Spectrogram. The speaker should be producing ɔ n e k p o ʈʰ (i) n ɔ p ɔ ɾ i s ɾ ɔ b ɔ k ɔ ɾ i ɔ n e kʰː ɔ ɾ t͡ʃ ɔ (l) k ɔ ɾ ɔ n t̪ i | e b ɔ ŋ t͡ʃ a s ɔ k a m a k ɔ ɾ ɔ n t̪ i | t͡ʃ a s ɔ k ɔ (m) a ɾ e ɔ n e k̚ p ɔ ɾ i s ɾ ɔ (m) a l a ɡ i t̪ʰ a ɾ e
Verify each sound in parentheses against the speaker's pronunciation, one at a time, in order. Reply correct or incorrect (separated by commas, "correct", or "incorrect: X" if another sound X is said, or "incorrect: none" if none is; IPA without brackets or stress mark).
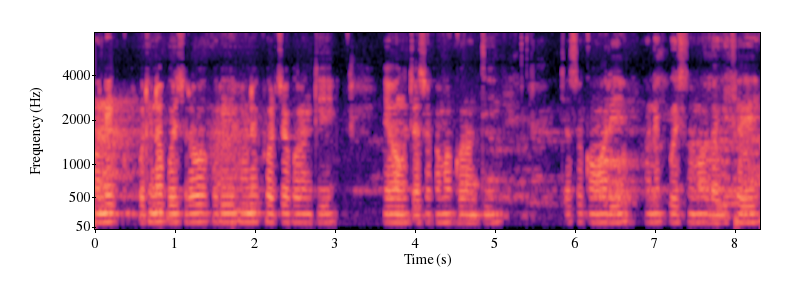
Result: correct, incorrect: none, correct, correct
